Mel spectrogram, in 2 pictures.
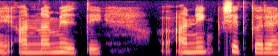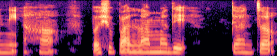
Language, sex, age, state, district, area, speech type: Marathi, female, 18-30, Maharashtra, Sangli, rural, spontaneous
